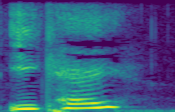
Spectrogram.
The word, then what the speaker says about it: Iekei: It's pronounced EK. – EK. – Yeah, but it's spelled I E K E I. – Like leaky? – Yeah, but it's an I.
